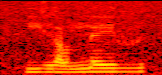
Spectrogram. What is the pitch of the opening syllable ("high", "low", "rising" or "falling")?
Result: low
